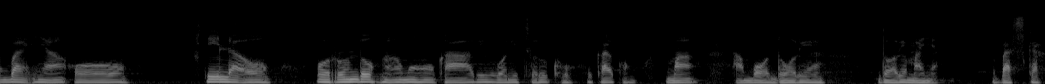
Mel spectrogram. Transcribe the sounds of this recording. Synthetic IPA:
ba˦i˧˨ʔã˧o˧˨ | ʃt̪i˦la˧o˧ | o˦ɾu˦nd̪o˦nõ˧mũ˦hũ˧kʰa˧ɾi˦wo˧nĩ˧t͡so˧ɾu˦ʔkʰo˨i˦ka˦kõ˧˨mã˦a˨mbo˨nd̪õ˧ɾi˦ | nd̪õ˧ɾi˦mã˧ɲã̰˨˧ | βa˧ska˦

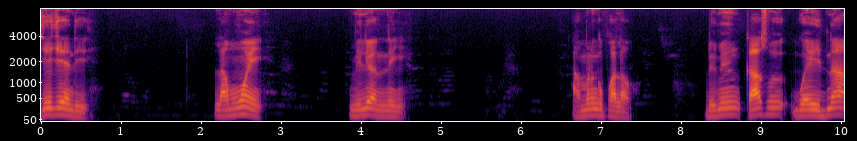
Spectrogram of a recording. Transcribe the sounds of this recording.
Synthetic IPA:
d͡ʒe˦d͡ʒe˦˨ndi˨ | la˨m˦o˦i˨ | mi˨˦li˦jo˦nːi˦˨ | a˨mi˦ɾŋ˦ɡi˦pʷa˨la̰˨u˨ | do˨mi˦nka˨˦s̬u˦ɡʷa˨i˨dna˦

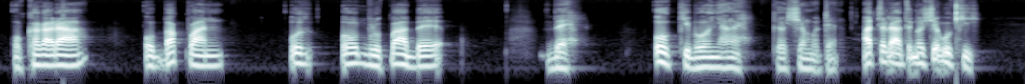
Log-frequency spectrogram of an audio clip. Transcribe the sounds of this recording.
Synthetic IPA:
o˨ka˦ka˨ɾa˦ | o˨ba˦kʷa˦˨n˦ | o˦bu˨ɾu˨k͡pa˦˨be˦˨ | be˨ | o˦ki˨bo˨o˨˦ɲa˦ŋe˨ | ke˨o˨ʃe˦mo˨tḛ˨n | a˨t͡ʃa˦ɾa̰˦˨a˨ti˦n˦o˦ʃe˦bu˨kʰi˨

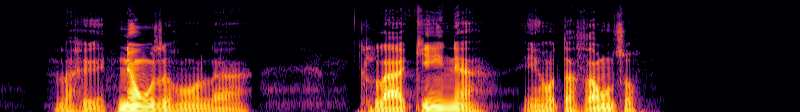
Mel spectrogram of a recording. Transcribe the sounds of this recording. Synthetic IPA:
la˨ɦɨ˧˨ʔhnʲõ˦t͡so˧ɦõ˧la˨ | klaː˨kĩː˦hnã˧˨ | i˧˨ɦõ˧ʔt̪a˨θõ˨˦t͡so˧˨

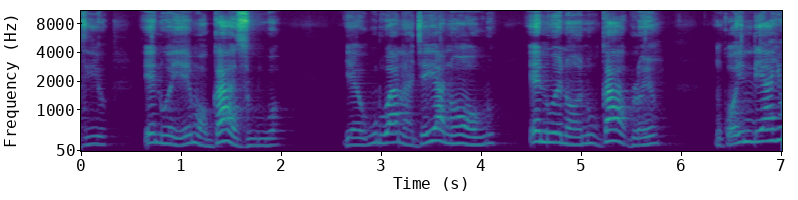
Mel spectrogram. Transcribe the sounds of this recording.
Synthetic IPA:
di˦jo˦ | e˦nũ˦e˨je˨˦mɔ˨ɡa˦˨zu˨ɾu˨wɔ˦ | jɛ˨wu˦ɾu˦a˦nã˨d͡ʒe˦ja˦˨nɔ˨˦ɔ˨wu˦ɾu˦ | e˦nũ˦e˦nɔ˨nũ˦ɡa˦˨ɡlɔ˨jɔ̃˦ | ŋ̩˨kɔ˨i˦n̩˦de˦a˦jo˦

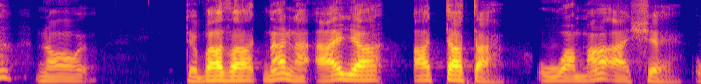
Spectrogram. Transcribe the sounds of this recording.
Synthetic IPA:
no˨ | to˨ba˧za˧tna˨˦na˨ʔa˨˦d͡ʒaː˧ | ta˧ta̰˨ | u˨wa˨ma˦a˨ʃe˨˦

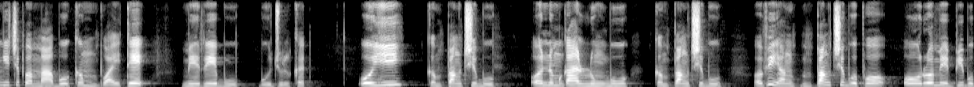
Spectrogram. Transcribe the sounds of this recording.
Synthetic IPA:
ɲi˦t͡ʃi˦pə˧ma˨bu˧kɨ˦m̩˨bʷa˨i˨te˦ | mi˦ɾe˦bu˧ | bu˨d͡ʒu˨lkə˦t̚ | o˧ji˦ | kɨ˨m̩˨pa˦ŋt͡ʃi˦bu˧ | o˧nɨ˧mɡa˦˨lu˨ŋbu˧ | kɨ˨m̩˨pa˦ŋt͡ʃi˦bu˧ | o˧vi˦˨ja˨ŋm̩˨pa˦ŋt͡ʃi˦bu˧po˧ | o˧ɾo˦mi˦˨bʲi˦bu˧˨

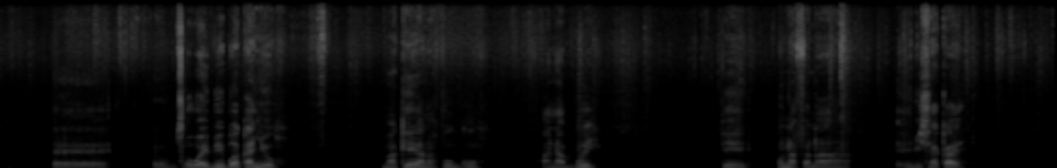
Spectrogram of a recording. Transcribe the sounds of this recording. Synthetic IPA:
ɛ˨ | o˨wɛ˨i˨bi˦bu˦a˦ka˦˨ɲo˧ | ma˧ke˦a˨na˨fu˦ɡu˧ | a̰˨na˨bu˦e˦ | te˨ | u˦na˨fa˧na˧ | ḛ˨bi˨sa˦ka˧i˦

